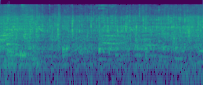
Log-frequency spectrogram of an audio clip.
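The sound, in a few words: water from a water tank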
